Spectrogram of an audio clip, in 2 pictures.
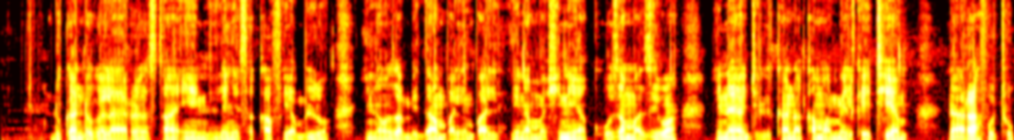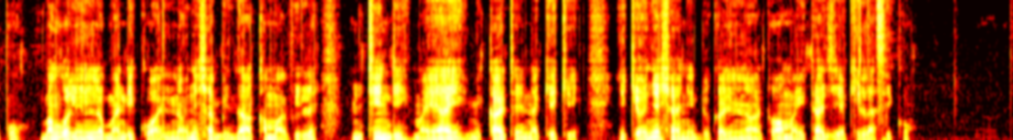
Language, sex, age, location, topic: Swahili, male, 25-35, Nakuru, finance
